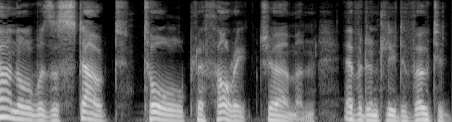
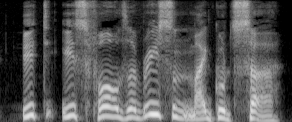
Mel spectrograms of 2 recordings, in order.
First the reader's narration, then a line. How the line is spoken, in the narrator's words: said he, speaking with a German accent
